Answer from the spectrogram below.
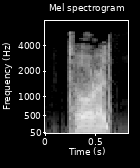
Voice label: "torrid", English; adjectives

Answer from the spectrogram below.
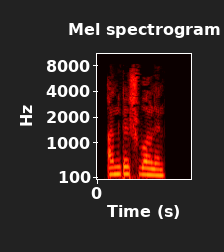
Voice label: "angeschwollen", German; adjectives

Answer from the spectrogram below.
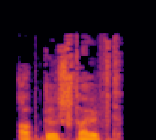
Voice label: "abgestreift", German; adjectives

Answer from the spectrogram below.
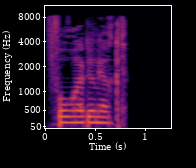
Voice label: "vorgemerkt", German; adjectives

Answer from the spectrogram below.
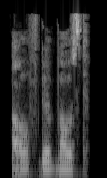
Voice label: "aufgebraust", German; adjectives

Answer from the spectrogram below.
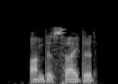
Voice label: "undecided", English; adjectives

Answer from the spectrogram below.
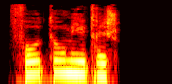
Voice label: "fotometrisch", German; adjectives

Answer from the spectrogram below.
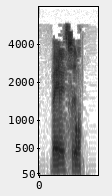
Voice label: "basal", English; adjectives

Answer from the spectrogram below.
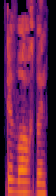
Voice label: "geworben", German; adjectives

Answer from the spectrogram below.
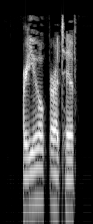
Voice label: "preoperative", english; adjectives

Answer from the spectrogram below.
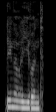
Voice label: "generierend", German; adjectives

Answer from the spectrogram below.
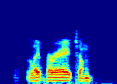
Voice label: "liberating", english; adjectives

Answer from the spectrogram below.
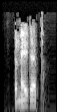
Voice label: "unadept", English; adjectives

